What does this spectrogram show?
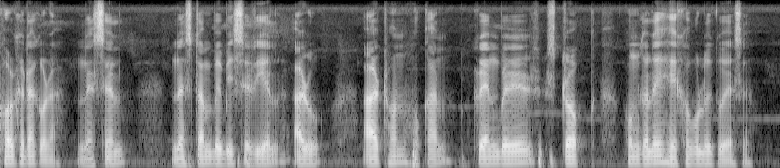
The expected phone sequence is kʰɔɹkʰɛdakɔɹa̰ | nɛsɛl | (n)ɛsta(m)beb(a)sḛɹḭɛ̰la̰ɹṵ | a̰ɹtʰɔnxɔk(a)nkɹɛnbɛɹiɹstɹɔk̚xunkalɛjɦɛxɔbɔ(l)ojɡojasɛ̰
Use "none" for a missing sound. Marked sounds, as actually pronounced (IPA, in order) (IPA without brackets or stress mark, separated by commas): n, m, i, a, l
